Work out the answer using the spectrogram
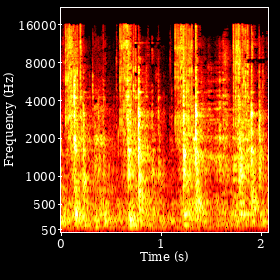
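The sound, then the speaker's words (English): A socket wrench with a 10 mm socket tightens nuts on motorcycle floorboard hardware, an Allen key holding the bolt heads, giving four short bursts of quick metallic ratchet clicking separated by brief pauses. “I'm going to hold the head with an Allen, use a 10 millimeter socket. I'm putting the nuts to the inside, tighten these up.”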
